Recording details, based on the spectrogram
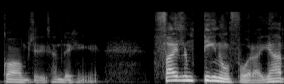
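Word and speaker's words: Ctenophora: Jerry's हम देखेंगे phylum टीनोफोरा यहां पे सी क्या है साइलेंट टीनो ये टीनोफोरा नहीं पढ़ना है टीनोफोरा पढ़ना है क्या पढ़ना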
